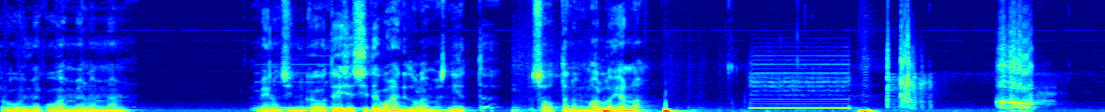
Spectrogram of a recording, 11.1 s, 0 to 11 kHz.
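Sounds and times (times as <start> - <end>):
speech: 0.0 - 1.4, 2.6 - 6.8
steady electronic telephone dialing tone: 5.8 - 7.0.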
